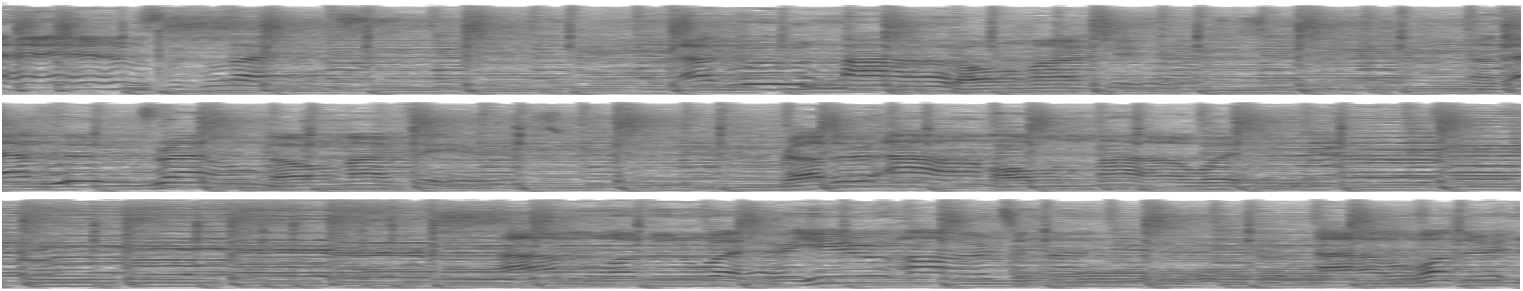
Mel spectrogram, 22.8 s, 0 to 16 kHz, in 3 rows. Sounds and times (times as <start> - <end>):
Music: 0.0 - 22.7.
